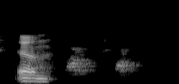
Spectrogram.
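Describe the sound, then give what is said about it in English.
Dog barking in a home with several dogs: a few short barks, moderately loud, with quiet gaps between them. “sorry if you hear the dog barking. I've got some dogs.”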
